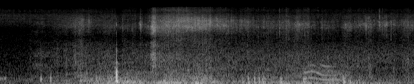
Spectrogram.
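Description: Dry corn leaves and stalks rustling and brushing as someone pushes through standing field corn, with one sharp snap about a second in.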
